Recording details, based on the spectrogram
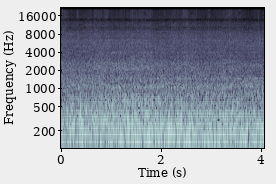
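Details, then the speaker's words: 2003 Carrier 38CKC 3-ton AC condenser with Bristol reciprocating compressor and fan, three 18-inch galvanized Revcor blades, just started: steady even fan rush over low compressor hum, no knocks, rattles or pitch swings; healthy. "so here we have a 2003 carrier 38 38kc three ton air condenser unit that just fired up just recently"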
